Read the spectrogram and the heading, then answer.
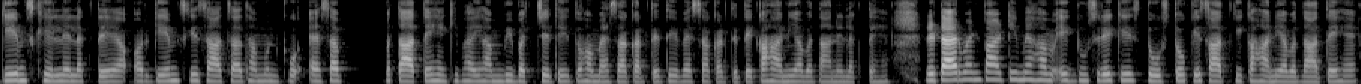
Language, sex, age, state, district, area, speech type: Hindi, female, 30-45, Madhya Pradesh, Jabalpur, urban, spontaneous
